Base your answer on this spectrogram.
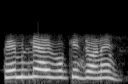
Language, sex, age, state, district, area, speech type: Odia, female, 18-30, Odisha, Nabarangpur, urban, conversation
